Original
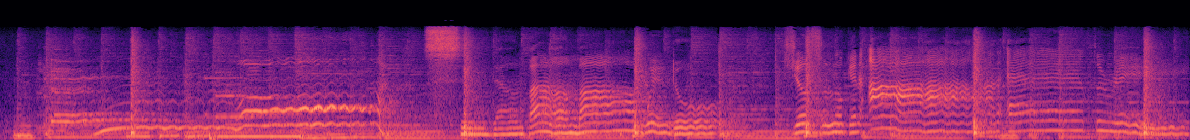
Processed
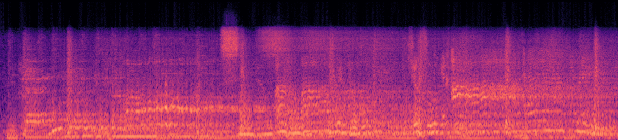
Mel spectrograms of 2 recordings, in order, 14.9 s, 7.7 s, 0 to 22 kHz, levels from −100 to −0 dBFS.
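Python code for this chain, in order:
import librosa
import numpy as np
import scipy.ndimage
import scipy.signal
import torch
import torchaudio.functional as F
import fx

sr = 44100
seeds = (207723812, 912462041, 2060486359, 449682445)

p1 = scipy.signal.sosfilt(scipy.signal.butter(4, 8300.0, 'lowpass', fs=sr, output='sos'), x)
p2 = fx.rider(p1, sr, range_db=4, speed_s=2.0)
p3 = p1 + F.gain(torch.from_numpy(p2), 2.5).numpy()
p4 = fx.dmg_crackle(p3, sr, seeds[0], per_s=53.0, level_db=-41.0)
p5 = fx.stretch_vocoder_free(p4, sr, factor=0.52)
p6 = fx.echo_diffused(p5, sr, ms=577, feedback_pct=53, wet_db=-6.0)
y = fx.transformer_sat(p6, sr, knee_hz=750.0)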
